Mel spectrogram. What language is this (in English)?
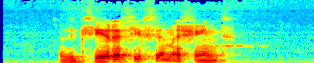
Kabyle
